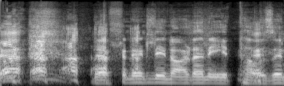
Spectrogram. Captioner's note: laughs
